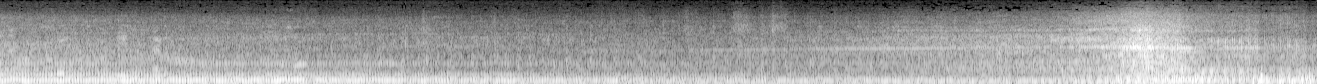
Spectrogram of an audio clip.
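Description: Road traffic. A steady motor vehicle engine hum fades over the first few seconds. Near the end a vehicle passes close by, swelling loud and then dropping away.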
